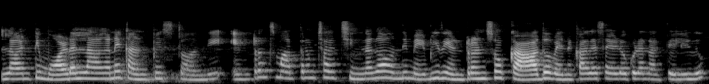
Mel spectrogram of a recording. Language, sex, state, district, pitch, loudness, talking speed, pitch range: Telugu, female, Telangana, Nalgonda, 260 Hz, -21 LUFS, 150 wpm, 245-285 Hz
